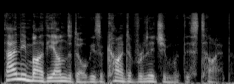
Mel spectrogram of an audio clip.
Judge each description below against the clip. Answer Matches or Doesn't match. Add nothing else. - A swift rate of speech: Matches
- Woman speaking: Doesn't match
